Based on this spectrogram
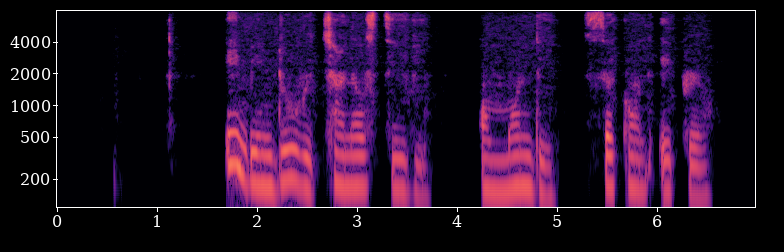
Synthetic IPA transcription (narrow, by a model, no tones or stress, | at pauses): imbĩnduwidt͡ʃanɛlstʰivi | ɔ̃nmɔ̃nde | sɛkʰɔ̃ndepʰɹilˠ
